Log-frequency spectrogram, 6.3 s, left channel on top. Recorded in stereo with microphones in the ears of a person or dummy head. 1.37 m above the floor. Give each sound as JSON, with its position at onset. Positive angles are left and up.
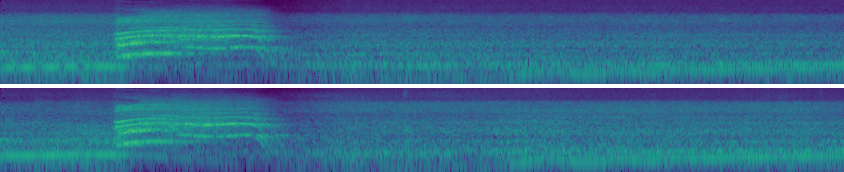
{"t": 0.8, "sound": "a scream", "side_deg": -25, "distance_m": 5.0}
